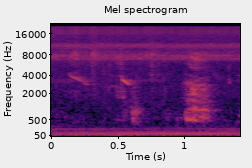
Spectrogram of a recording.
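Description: A few soft, faint clucks from chickens over a constant low hum, spaced out across a short moment.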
